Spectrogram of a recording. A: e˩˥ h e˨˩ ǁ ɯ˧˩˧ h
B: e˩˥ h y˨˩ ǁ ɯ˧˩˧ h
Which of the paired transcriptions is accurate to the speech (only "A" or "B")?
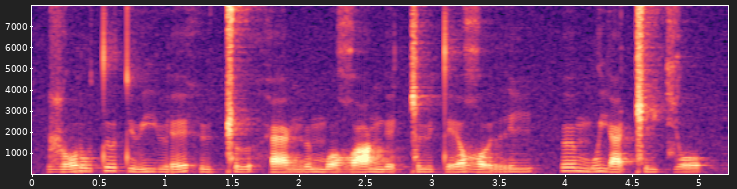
B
